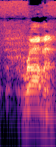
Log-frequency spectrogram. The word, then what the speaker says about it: ramen: the only Raymond noodles is it Raymond noodles ramen ramen noodles now as a body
